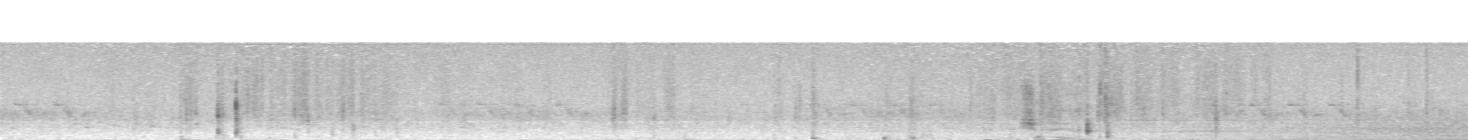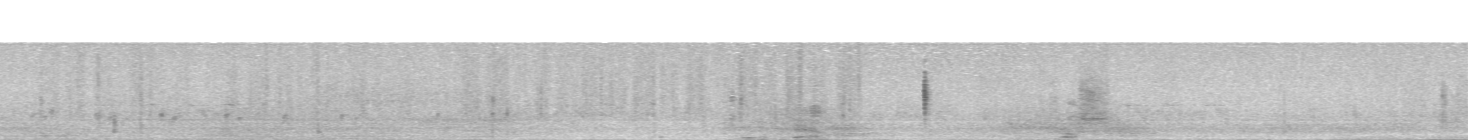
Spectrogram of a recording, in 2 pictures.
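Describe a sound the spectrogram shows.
A paintbrush swishes and scrapes against a wooden door.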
